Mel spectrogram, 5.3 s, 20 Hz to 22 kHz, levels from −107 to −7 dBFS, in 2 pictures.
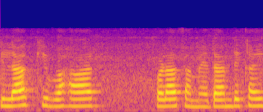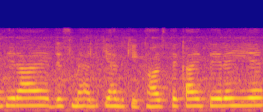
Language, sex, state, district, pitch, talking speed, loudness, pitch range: Hindi, female, Chhattisgarh, Bilaspur, 250 Hz, 195 wpm, -18 LUFS, 240-260 Hz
